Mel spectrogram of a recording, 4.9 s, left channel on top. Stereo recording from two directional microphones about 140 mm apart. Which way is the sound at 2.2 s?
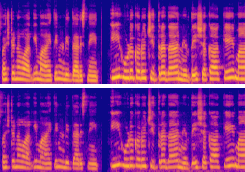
35° left (ahead or behind).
